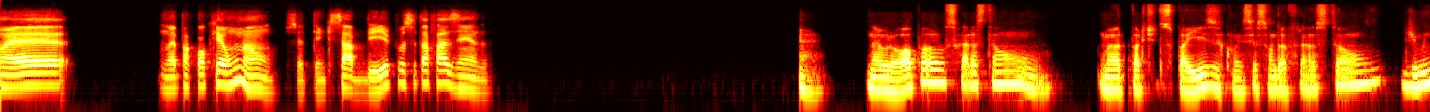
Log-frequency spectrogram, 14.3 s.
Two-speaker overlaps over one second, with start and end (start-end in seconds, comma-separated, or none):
none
